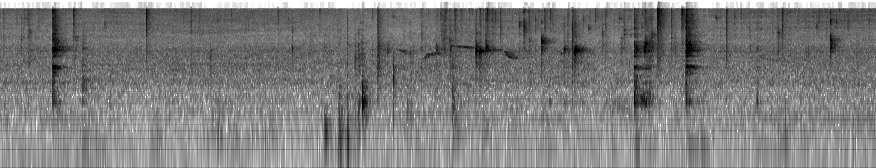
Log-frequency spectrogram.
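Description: Garlic frying in a pan, with a steady sizzle running throughout and intermittent stirring scrapes and clinks on top, close and fairly loud.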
